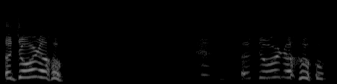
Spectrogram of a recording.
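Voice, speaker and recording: A man's voice: very high-pitched, slow, bright, forceful tone, no echo, clean studio sound, heavily acted. A young man playing a devoted, self-doubting medic in a video game, emotional and faltering. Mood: distraught. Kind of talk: dramatic video game voice acting.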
